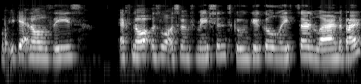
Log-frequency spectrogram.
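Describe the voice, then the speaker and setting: Speaking very fast in a Scottish accent, a woman keeps a monotone, flat intonation. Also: medium pitch for a woman, big swings in loudness. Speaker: quiz host. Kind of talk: online quiz reading questions.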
